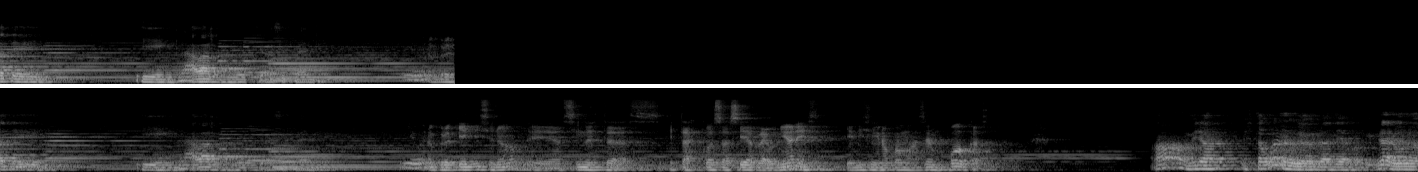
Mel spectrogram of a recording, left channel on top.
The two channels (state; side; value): drops out; left; at 4.5 s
